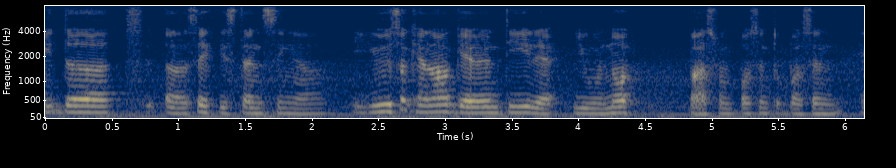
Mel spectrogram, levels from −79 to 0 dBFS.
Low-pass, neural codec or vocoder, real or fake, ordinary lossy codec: none; codec, 16 kHz, 0.4 kbps, LongCat-Audio-Codec; fake; none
